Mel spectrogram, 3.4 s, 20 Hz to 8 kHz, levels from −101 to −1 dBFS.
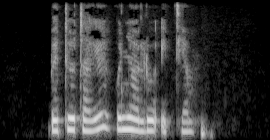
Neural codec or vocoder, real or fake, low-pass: none; real; 7.2 kHz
